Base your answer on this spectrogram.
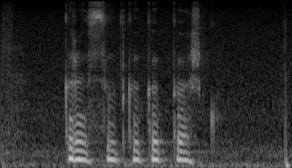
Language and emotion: Russian, angry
